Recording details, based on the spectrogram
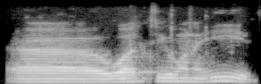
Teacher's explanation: So we stress on the word eat because that's new information.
